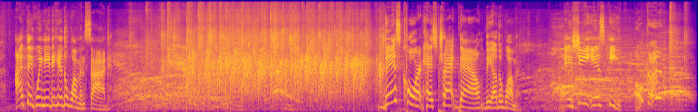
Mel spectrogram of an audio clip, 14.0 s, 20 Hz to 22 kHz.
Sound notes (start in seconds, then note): 2.6 audience applauding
